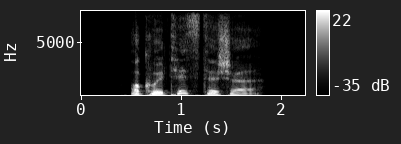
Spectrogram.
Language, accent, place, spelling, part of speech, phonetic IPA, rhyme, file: German, Germany, Berlin, okkultistische, adjective, [ɔkʊlˈtɪstɪʃə], -ɪstɪʃə, De-okkultistische.ogg
- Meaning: inflection of okkultistisch: 1. strong/mixed nominative/accusative feminine singular 2. strong nominative/accusative plural 3. weak nominative all-gender singular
